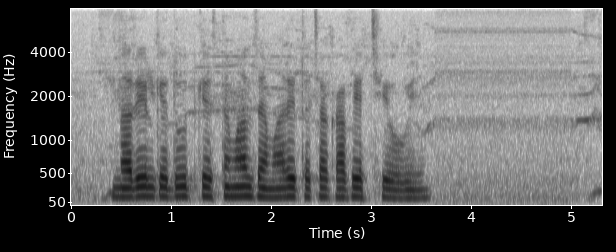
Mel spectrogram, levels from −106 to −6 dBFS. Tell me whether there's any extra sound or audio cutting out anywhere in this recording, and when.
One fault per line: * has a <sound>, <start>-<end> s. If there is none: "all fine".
all fine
